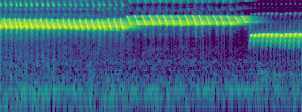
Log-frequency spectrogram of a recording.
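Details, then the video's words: Canary song in strong, fast rolling trills, a high sustained tour that steps upward and then drops abruptly to a lower buzzy roll, each phrase rapidly pulsed. "أقوى تغريد كناري"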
